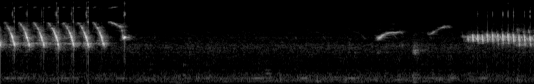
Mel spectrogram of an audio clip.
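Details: Domestic canary song used as a lure to train young birds to sing: a fast buzzy trill of repeated notes, a pause, then short rising whistles and a rapid high trill.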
